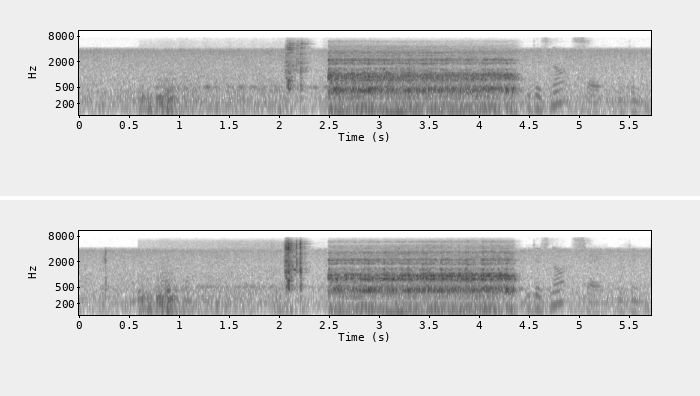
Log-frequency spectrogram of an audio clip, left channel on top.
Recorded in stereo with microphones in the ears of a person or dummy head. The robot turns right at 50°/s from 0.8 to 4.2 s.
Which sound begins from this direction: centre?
A man speaking, at 4.5 s.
